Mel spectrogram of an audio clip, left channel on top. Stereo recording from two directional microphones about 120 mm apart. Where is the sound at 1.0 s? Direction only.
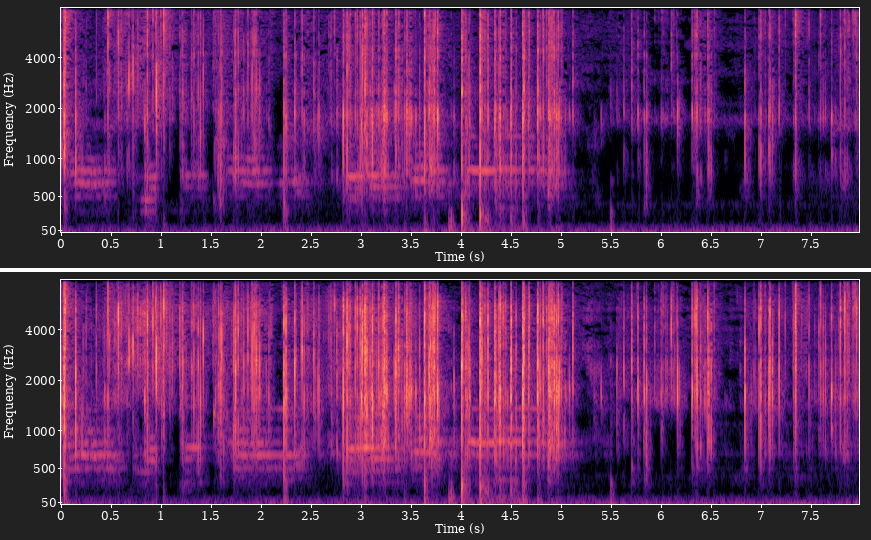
40° right (ahead or behind).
